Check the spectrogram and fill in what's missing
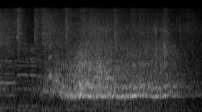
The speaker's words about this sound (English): Detective Gopher and Detective Blue zoom to the farm in the Gopher-mobile.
